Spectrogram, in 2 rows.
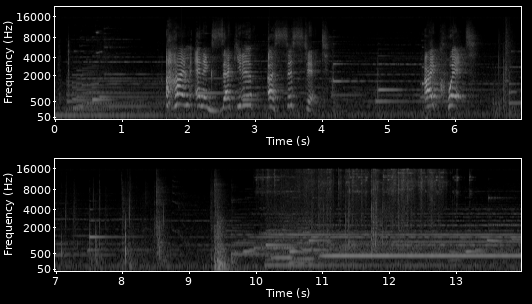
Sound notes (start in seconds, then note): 0.2 bright music; 3.3 bright music; 9.3 door thuds; 10.0 coins clinking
